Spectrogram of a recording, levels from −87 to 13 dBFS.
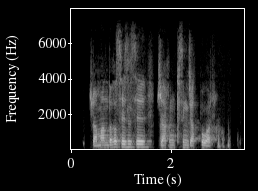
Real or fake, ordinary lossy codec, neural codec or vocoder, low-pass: real; AAC, 48 kbps; none; 7.2 kHz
